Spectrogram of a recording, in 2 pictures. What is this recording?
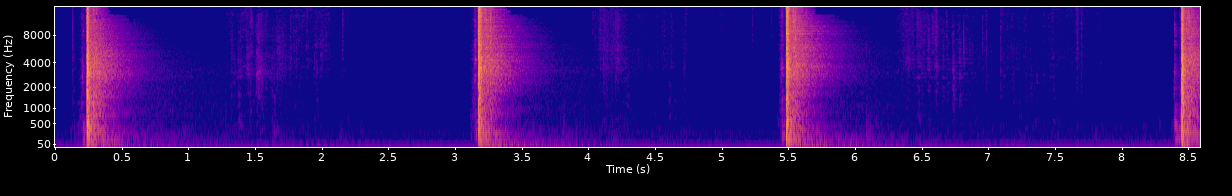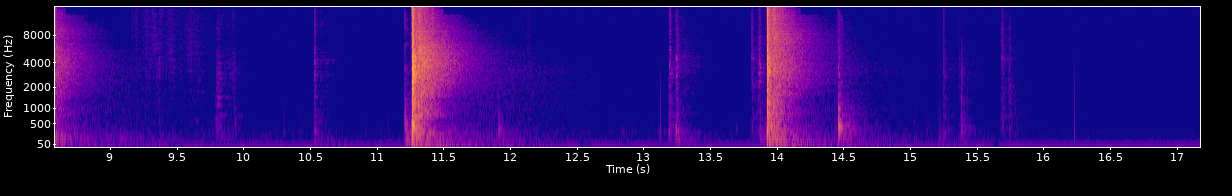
Windows being broken with vaitous objects. Also includes scratching.
indoor, breaking-glass, window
